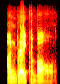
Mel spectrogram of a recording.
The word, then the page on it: unbreakable: American English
